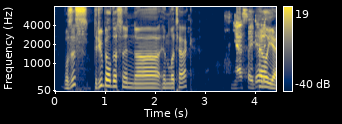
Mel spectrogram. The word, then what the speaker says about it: LaTeX: Did you build this in LaTeX?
